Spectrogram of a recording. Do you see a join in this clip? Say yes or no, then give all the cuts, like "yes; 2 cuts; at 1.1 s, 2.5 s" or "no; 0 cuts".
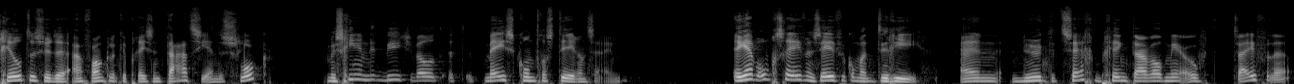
no; 0 cuts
